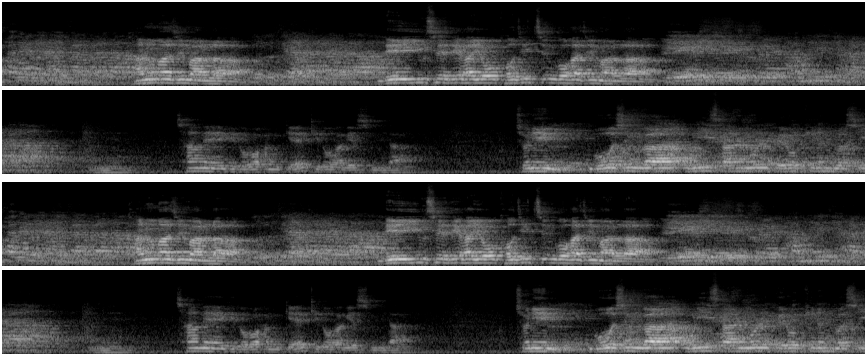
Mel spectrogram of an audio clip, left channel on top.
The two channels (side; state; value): both; normal; correlation 0.61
